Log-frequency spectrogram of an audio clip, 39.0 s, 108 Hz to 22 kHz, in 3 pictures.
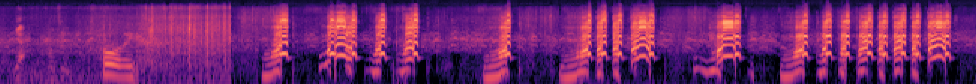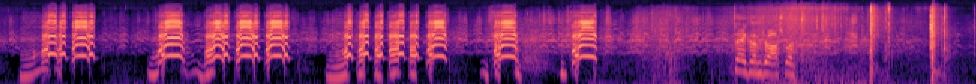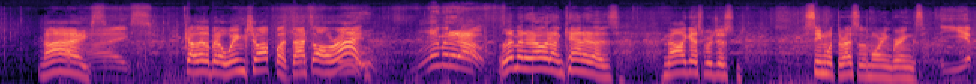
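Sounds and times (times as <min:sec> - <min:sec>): goose honking: 0:03.5 - 0:26.1, 0:30.2 - 0:37.6.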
